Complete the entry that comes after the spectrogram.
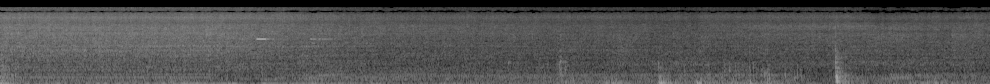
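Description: Sliced carrots, chili and garlic sizzling in hot oil in a frying pan, stirred with a spatula; the sizzle slowly dies down. There are a few short knocks, about three, spread through it.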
